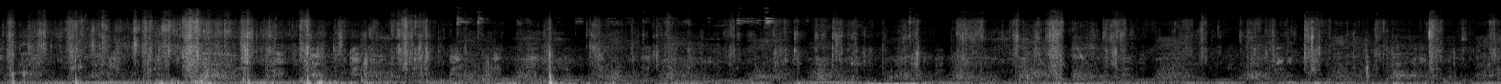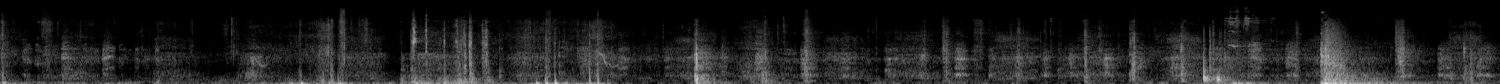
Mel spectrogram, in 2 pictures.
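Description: Bernese mountain dog panting as it walks on a leash, with many short scuffs and clicks of footsteps and handling.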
